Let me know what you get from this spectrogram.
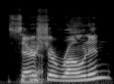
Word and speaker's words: Saoirse: You, if you want to look her up, Cerise Ronan. Is that her name? – Saoirse. – Is that how you say it? Saoirse Ronan.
